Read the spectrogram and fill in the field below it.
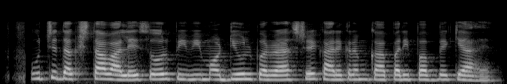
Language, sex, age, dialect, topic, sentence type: Hindi, female, 18-24, Hindustani Malvi Khadi Boli, banking, question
